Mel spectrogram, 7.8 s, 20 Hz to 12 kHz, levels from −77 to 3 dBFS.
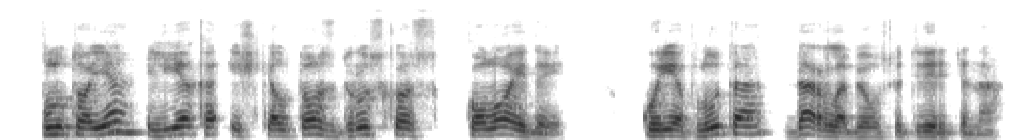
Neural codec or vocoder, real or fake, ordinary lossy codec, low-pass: none; real; Opus, 24 kbps; 7.2 kHz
